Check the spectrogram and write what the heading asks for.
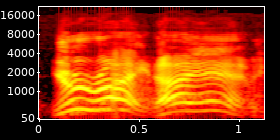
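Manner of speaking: high-pitched husband's comeback, imitated; hammed-up high concession; mock agreement. Husband cheerfully agrees, retold.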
